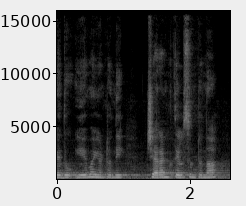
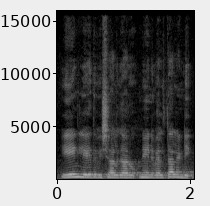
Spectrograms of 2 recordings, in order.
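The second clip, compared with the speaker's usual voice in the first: ordinary delivery, nothing marked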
